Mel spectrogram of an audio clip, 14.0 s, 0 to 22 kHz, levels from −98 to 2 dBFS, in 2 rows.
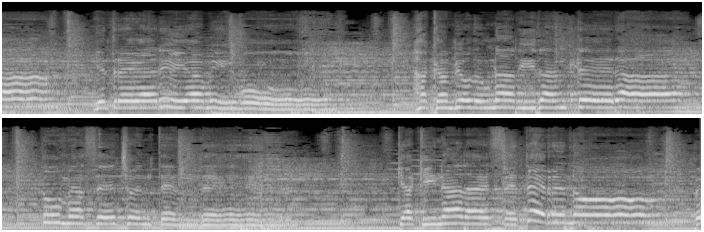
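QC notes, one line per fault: No faults heard anywhere in the audio.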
